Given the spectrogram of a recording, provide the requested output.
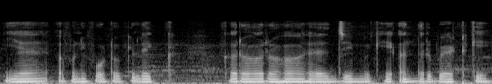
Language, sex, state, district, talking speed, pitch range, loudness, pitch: Hindi, male, Maharashtra, Aurangabad, 145 wpm, 125-130 Hz, -16 LUFS, 125 Hz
